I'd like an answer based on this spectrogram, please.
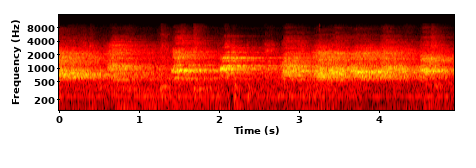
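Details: English Bulldog vocalizing in drawn-out, rough, hoarse barks. Each lasts about a second, with short gaps between them, and the sound is slightly muffled.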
